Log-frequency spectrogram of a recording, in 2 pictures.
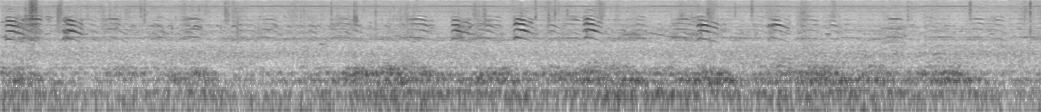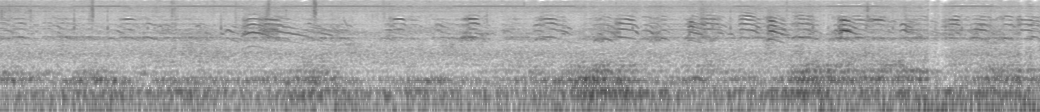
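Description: Many small birds calling at once, quick overlapping chirps all through, over a steady low rumble.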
